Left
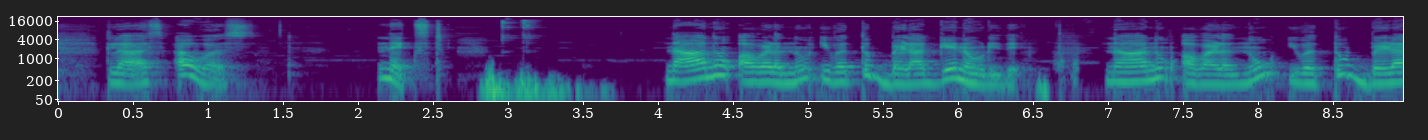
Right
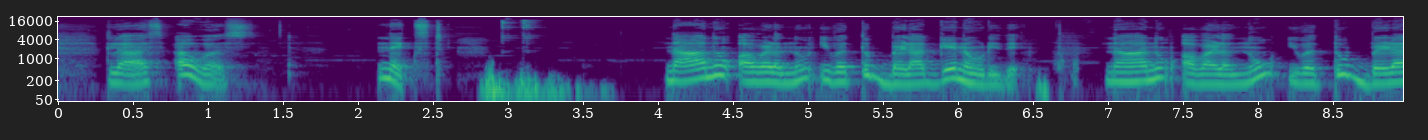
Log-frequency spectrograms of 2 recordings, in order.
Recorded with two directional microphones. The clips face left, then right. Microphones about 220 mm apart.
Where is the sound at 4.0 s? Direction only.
40° right (ahead or behind).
